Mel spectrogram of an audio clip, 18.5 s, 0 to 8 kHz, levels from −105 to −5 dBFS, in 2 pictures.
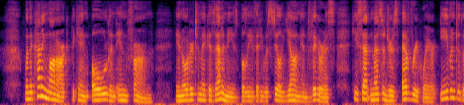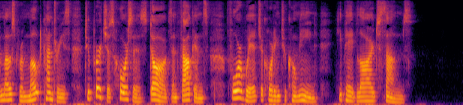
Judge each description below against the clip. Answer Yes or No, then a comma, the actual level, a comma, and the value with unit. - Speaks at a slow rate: No, average, 155 wpm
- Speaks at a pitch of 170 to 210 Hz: No, medium, 140 Hz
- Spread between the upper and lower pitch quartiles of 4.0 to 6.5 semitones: Yes, average, 4.5 semitones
